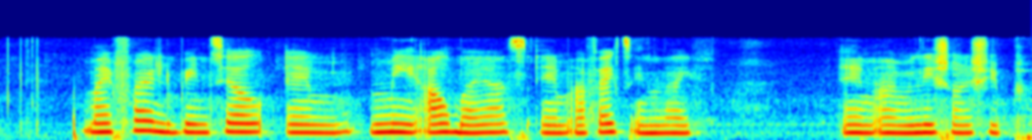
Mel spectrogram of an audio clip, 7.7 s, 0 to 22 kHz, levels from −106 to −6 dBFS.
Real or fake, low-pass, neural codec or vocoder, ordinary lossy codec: real; 7.2 kHz; none; none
